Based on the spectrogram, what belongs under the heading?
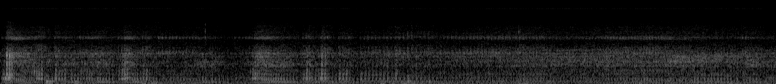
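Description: KTM dirt bike engine running as the bike is ridden along a rough gravel trail, its revs rising briefly at the start and again about two and a half seconds in.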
